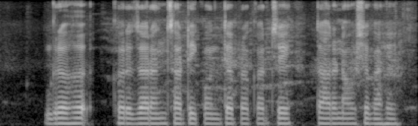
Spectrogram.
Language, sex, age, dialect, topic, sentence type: Marathi, male, 18-24, Standard Marathi, banking, question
